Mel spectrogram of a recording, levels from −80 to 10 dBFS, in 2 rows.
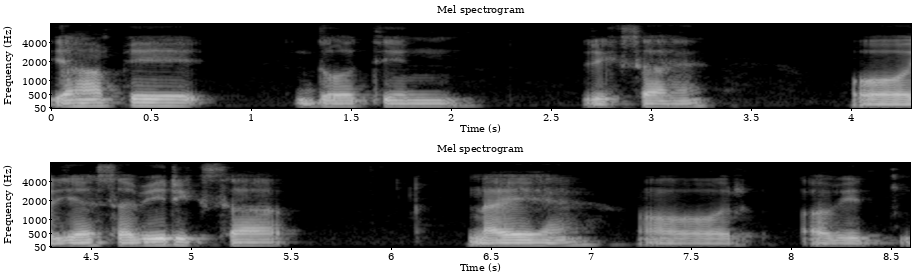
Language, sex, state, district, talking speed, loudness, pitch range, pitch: Hindi, male, Uttar Pradesh, Etah, 100 wpm, -19 LUFS, 90-110 Hz, 100 Hz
